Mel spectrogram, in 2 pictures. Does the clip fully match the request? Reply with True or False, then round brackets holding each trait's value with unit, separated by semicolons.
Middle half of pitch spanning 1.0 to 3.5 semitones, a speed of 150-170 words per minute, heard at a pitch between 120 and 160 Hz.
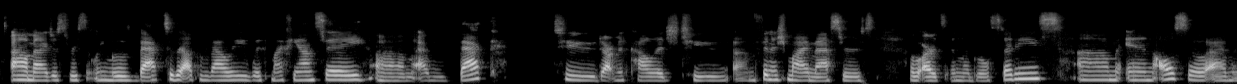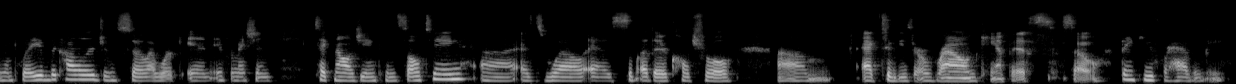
False (3.0 semitones; 155 wpm; 185 Hz)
